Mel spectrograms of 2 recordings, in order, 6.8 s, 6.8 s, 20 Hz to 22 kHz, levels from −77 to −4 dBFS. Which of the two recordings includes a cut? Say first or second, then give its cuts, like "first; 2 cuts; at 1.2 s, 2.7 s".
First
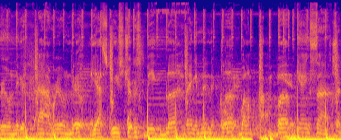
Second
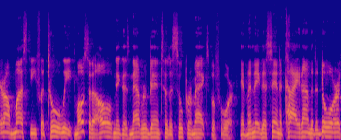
second; 2 cuts; at 1.5 s, 4.7 s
